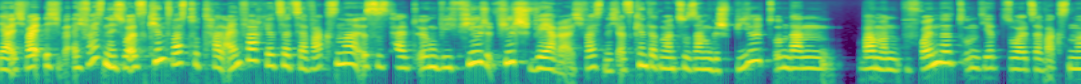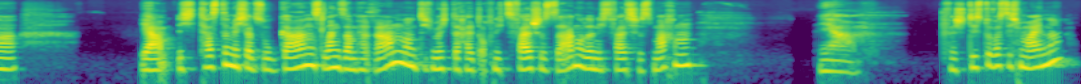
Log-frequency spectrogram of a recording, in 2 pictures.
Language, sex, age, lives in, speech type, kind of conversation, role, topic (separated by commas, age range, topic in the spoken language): German, female, 35-39, Germany, conversation, advice, user, Wie gehe ich am Anfang einer neuen Beziehung mit Unsicherheit und Nervosität um?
